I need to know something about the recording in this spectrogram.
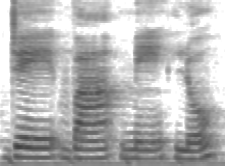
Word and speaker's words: llévamelo: This one have 4 syllables. So llévamelo, llévamelo. And the stressed in that word is in y. And you have the tilde there, so it's not llévamelo, but llévamelo, llévamelo.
